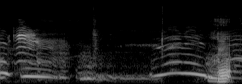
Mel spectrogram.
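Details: Cat with a fishbone stuck in its mouth, held while people work the bone out without surgery; arched, rising-then-falling meows overlap with men's voices talking close by.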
